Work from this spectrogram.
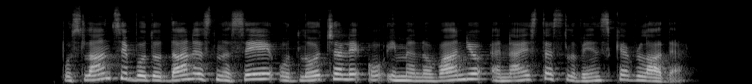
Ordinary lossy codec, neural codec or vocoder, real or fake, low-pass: none; vocoder, 48 kHz, 128 mel bands, Vocos; fake; 19.8 kHz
